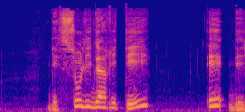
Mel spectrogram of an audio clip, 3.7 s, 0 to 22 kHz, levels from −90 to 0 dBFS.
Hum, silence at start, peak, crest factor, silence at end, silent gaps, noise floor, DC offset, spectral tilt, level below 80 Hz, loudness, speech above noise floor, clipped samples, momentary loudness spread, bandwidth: none; 0.7 s; -8 dBFS; 18 dB; 0 s; none; -60 dBFS; under 0.1%; -3.5 dB/octave; -48 dBFS; -23 LUFS; 36 dB; under 0.1%; 13 LU; 18 kHz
